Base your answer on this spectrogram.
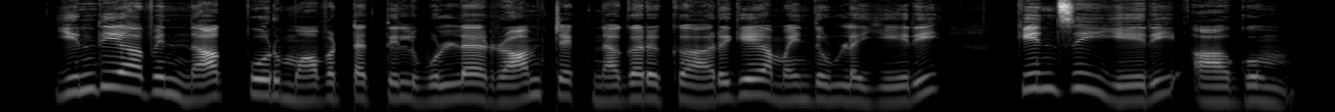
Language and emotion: Tamil, neutral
